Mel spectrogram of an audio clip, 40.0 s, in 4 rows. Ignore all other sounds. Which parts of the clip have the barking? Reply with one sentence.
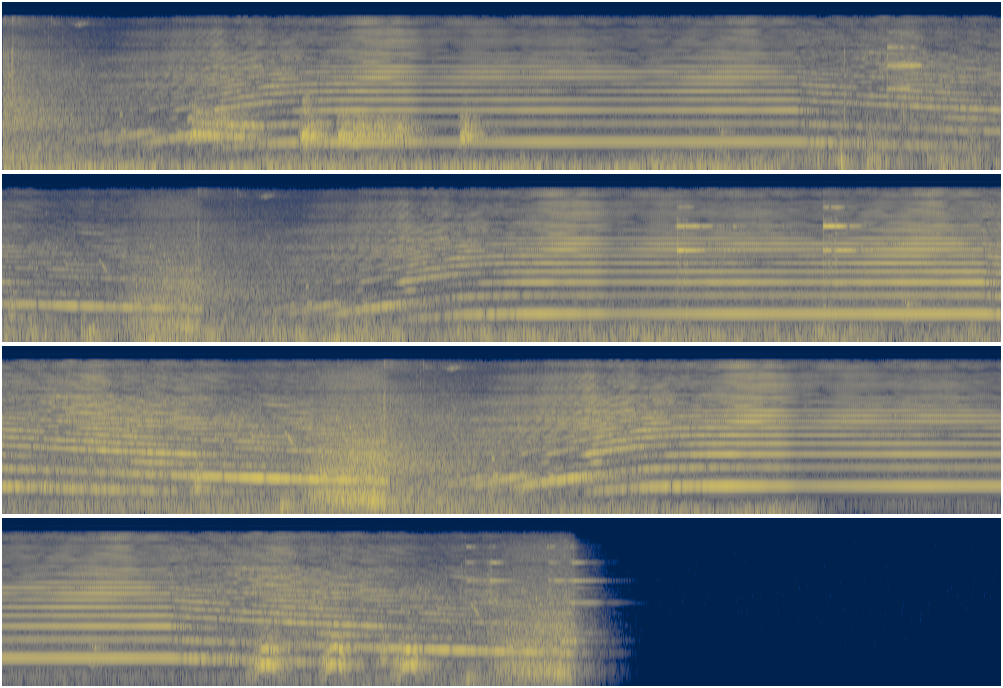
The barking can be heard from 1.8 to 4.8 s and from 32.4 to 34.2 s.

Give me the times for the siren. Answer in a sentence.
The siren can be heard from 0.0 to 35.8 s.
